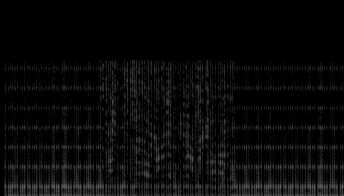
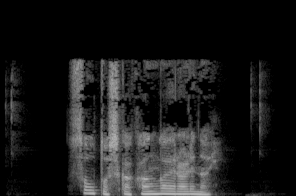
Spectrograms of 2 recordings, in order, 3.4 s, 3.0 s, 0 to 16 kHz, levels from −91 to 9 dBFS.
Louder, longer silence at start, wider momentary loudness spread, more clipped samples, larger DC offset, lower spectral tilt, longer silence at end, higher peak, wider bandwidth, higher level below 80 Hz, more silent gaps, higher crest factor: second, -59 LUFS vs -24 LUFS; second, 0.05 s vs 0.7 s; second, 1 LU vs 11 LU; neither; neither; about the same, -2.5 dB/octave vs -3 dB/octave; second, 0 s vs 0.8 s; second, -42 dBFS vs -6 dBFS; about the same, 11.5 kHz vs 11.5 kHz; second, -78 dBFS vs -72 dBFS; neither; about the same, 18 dB vs 22 dB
